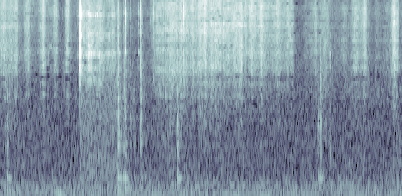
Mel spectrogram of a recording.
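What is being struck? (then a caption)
Soap bar scraped with a blade. A utility-knife blade scrapes and carves the surface of a round, solid bar of dry orange and purple marbled soap held in the hand, throwing off crumbly flakes. A quiet, bright, dry scraping hiss runs throughout, broken by short crisp ticks, with one sharp louder click early on.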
